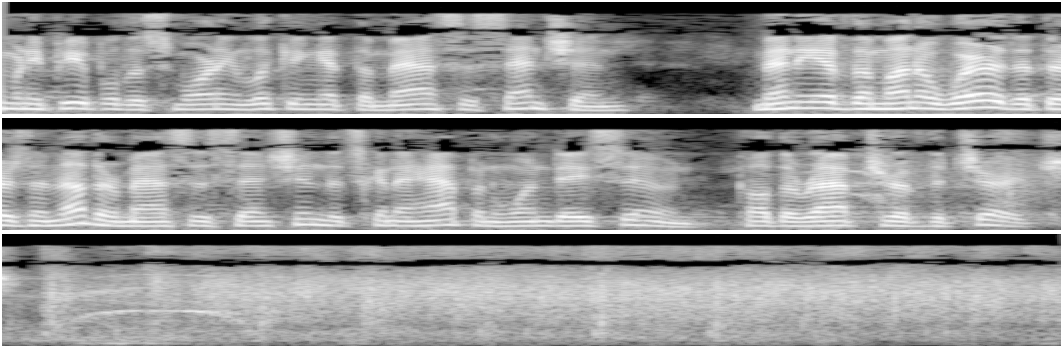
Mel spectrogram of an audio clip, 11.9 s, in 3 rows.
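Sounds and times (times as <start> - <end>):
speech: 0.0 - 8.4
audience applause: 7.7 - 11.9.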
